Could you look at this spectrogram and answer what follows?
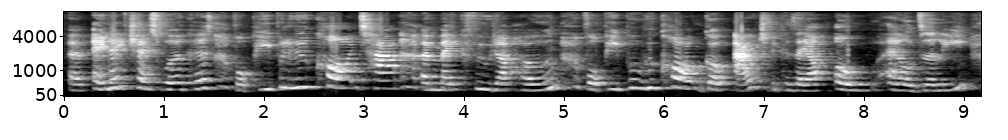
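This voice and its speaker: A woman's voice: sits high, measured pace, distant mic. A woman playing a patient, encouraging lady teacher in a children's puppet show, explaining things simply. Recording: very echoey, roomy sound.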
